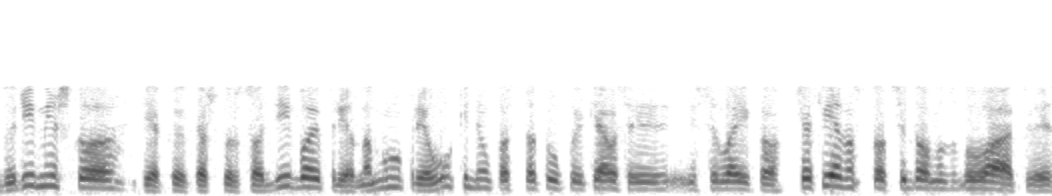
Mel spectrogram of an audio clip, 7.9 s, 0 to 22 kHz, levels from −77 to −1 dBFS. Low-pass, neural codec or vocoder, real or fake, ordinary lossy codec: 3.6 kHz; none; real; AAC, 32 kbps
